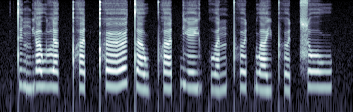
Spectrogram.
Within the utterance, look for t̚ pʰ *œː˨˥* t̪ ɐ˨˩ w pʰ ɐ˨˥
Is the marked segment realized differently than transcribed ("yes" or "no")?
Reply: no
